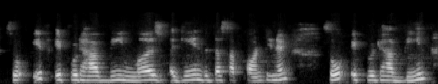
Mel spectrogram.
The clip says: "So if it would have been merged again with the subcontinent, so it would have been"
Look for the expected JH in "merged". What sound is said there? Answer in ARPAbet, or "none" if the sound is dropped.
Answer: JH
